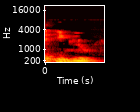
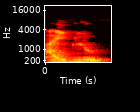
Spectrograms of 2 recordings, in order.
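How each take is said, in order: First: The first vowel sounds like 'ee'. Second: The first vowel sounds like 'eye'. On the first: The speaker calls it right. "we say igloo" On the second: The speaker calls it wrong. "We don't say igloo"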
